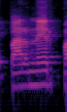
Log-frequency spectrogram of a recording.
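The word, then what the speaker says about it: P4rtner: Lo que sí es que para que se mantengan al tanto, sigan las redes de Partner, partner.me con la A de Partner como número 4, se escribe P4 Partner,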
